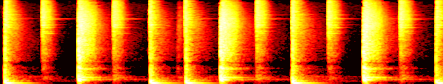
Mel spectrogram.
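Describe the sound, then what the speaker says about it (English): Conventional rock beat on a drum kit, with kick, snare and hi-hat repeating in a steady pattern at close range, played alone with no talking. "So if I'm just playing a conventional rock rhythm, it'll sound like this."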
